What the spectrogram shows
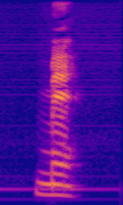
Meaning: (adjective) 1. Mediocre; lackluster; unexceptional; uninspiring 2. Apathetic; unenthusiastic; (interjection) Expressing indifference or lack of enthusiasm
- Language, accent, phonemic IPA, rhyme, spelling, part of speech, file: English, US, /mɛ/, -ɛ, meh, adjective / interjection / noun, En-us-meh.ogg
